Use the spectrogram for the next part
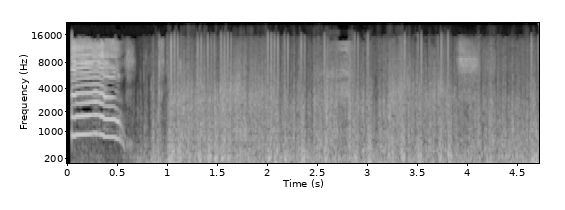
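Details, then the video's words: A white baby seal pup gives one brief, rich wail that slides downward, followed by steady wind noise. "Baby Seal Sounds"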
